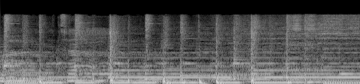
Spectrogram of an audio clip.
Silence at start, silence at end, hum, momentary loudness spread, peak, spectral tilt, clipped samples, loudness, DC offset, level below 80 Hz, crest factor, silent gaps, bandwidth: 0 s; 0 s; none; 2 LU; 0 dBFS; -5 dB/octave; under 0.1%; -18 LUFS; 0.3%; -24 dBFS; 16 dB; none; 11 kHz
